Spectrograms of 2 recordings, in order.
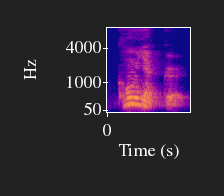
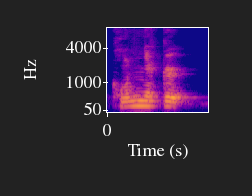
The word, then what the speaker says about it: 婚約: 運の音が区別できなくて婚約ではなく婚略と言っていたんですね。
